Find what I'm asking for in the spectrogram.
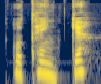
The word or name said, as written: å tenke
